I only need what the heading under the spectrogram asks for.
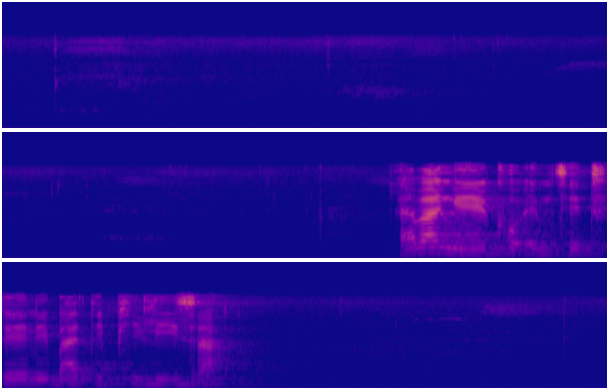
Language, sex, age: Swati, male, 24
